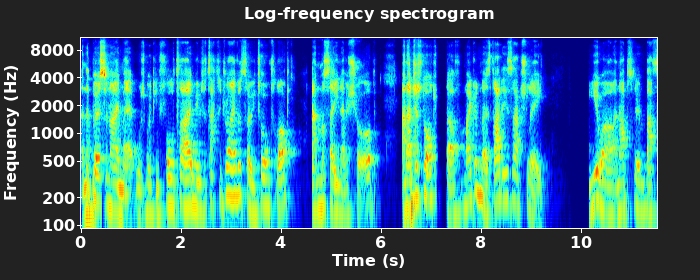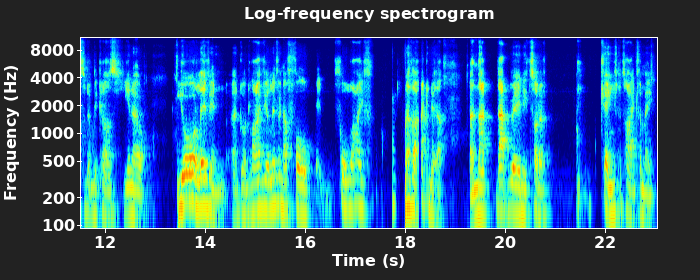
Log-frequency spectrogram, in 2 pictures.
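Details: Adult man after total laryngectomy speaking with a voice prosthesis, which was last changed about 10 days ago; tracheoesophageal speech.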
